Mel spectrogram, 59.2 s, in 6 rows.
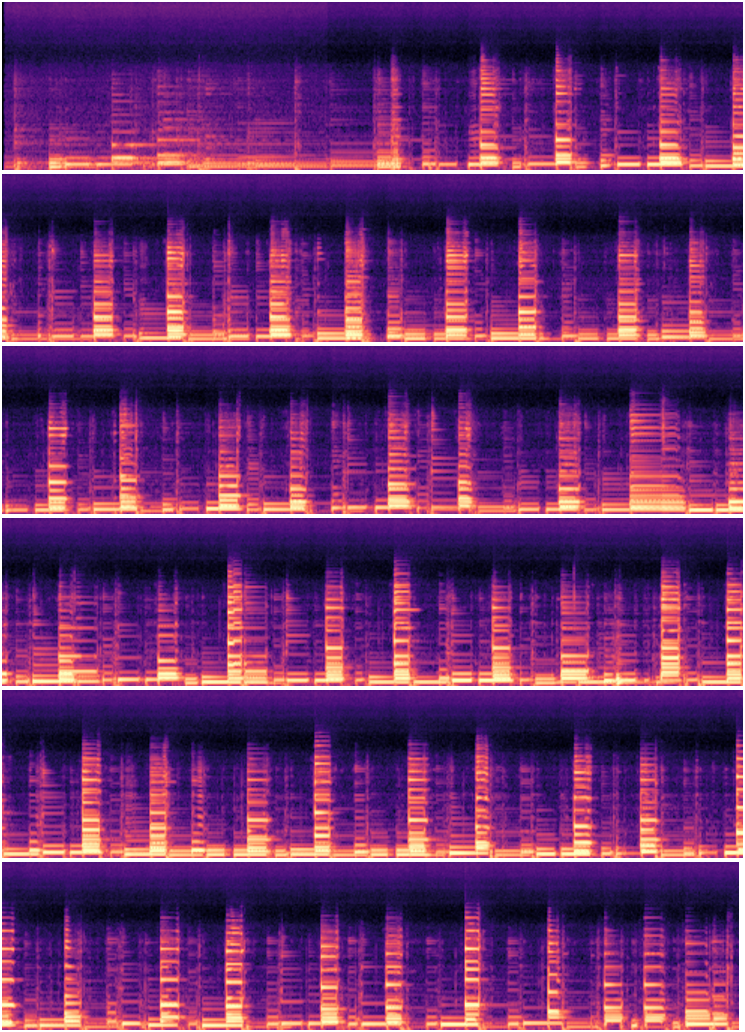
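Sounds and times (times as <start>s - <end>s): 
solo guitar improvisation: 0.0s - 59.2s.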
